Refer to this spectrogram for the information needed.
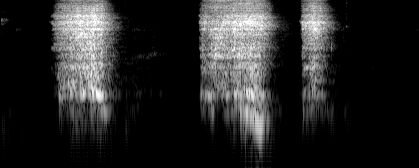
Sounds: Sniff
